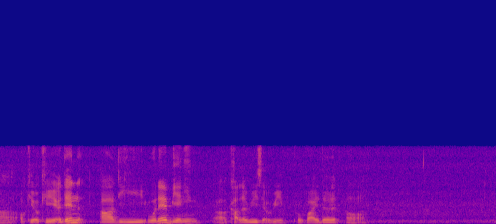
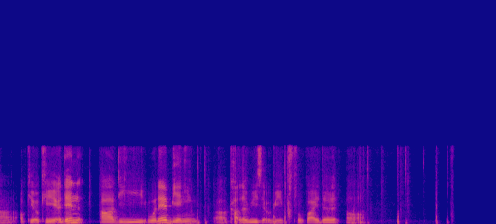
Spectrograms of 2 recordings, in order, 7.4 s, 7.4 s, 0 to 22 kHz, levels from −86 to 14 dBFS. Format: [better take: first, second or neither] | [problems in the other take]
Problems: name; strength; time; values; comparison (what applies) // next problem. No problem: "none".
first | noise reduction (neural mask model RNNoise)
